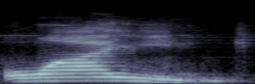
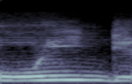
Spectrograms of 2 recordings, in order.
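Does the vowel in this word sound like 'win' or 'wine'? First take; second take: wine; win. First: The vowel is long, like in 'wine'. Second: The vowel is short, like in 'win'. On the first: The speaker calls it right. "এখানে ওয়াইন্ড" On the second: The speaker calls it wrong. "উচ্চারণটা কিন্তু উইন্ড নয়"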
